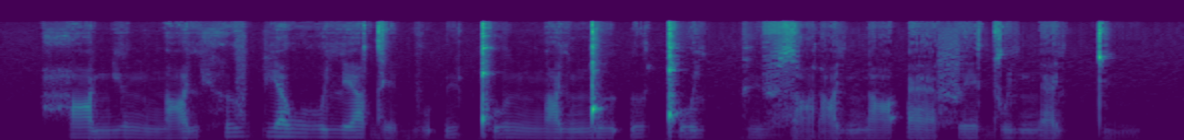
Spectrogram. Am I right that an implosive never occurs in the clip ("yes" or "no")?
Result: yes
